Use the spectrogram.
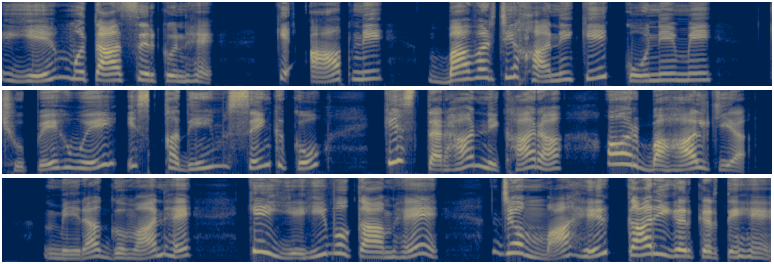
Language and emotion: Urdu, surprised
